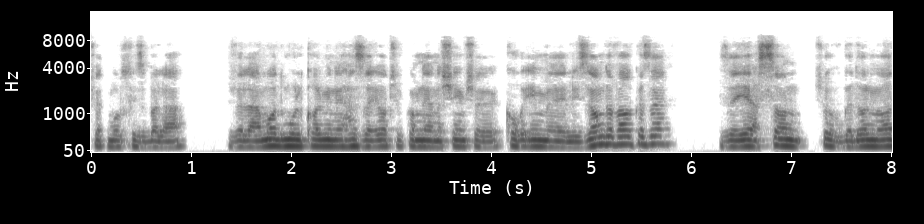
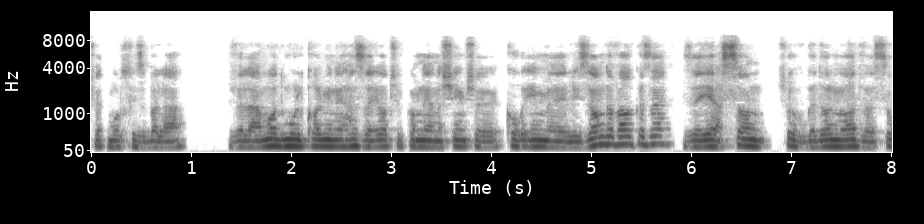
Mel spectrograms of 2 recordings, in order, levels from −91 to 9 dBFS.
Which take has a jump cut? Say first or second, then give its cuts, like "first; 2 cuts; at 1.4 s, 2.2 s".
second; 1 cut; at 5.8 s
